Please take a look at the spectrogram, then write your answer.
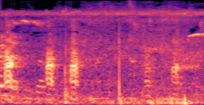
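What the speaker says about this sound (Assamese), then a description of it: "আজি সকলোৱে চাব হাঁহ" A duck quacks several times in short, nasal bursts, close and moderately loud, with faint voices in the background.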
